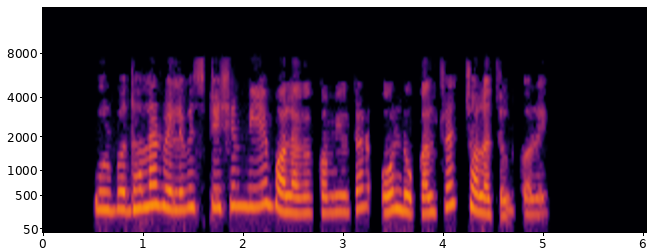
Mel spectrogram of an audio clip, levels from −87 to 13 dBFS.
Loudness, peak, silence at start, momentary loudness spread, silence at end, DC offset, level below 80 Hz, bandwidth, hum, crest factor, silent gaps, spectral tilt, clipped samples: -20 LUFS; -4 dBFS; 0.5 s; 10 LU; 1 s; under 0.1%; -66 dBFS; 7.6 kHz; none; 18 dB; 3.29-3.37 s, 3.72-3.76 s, 4.15-4.22 s, 4.72-4.77 s; -4.5 dB/octave; under 0.1%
